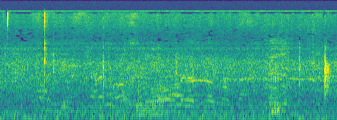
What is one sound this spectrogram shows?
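Young men talk briefly at a distance.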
